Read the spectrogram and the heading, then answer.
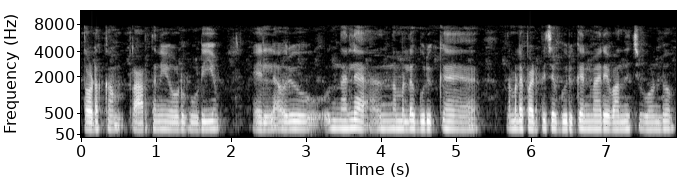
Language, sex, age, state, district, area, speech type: Malayalam, female, 45-60, Kerala, Kottayam, rural, spontaneous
